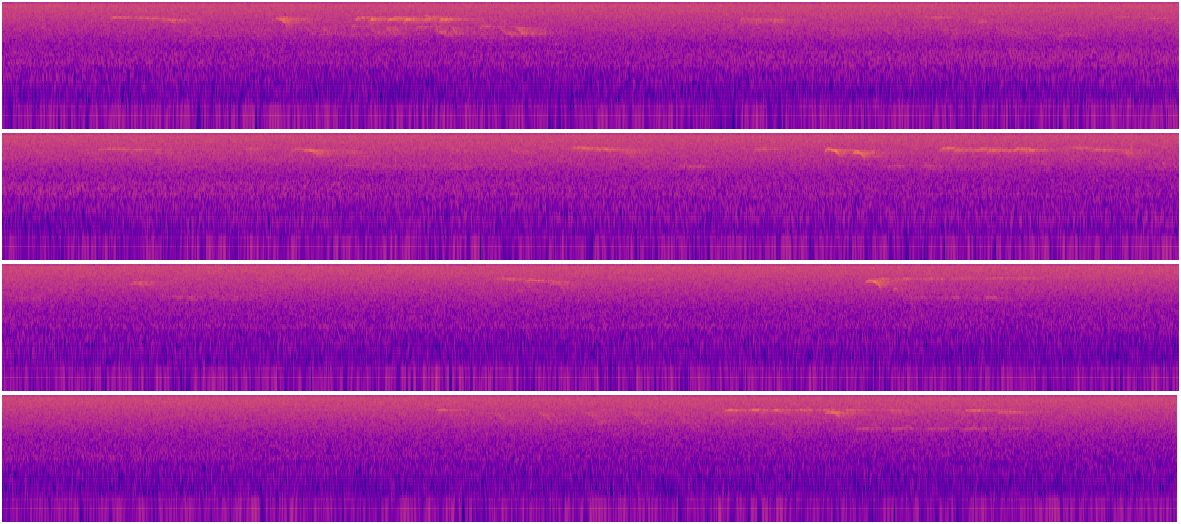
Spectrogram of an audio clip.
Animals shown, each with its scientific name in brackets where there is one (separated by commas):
Nashville Warbler (Leiothlypis ruficapilla), Ovenbird (Seiurus aurocapilla), Black-capped Chickadee (Poecile atricapillus)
